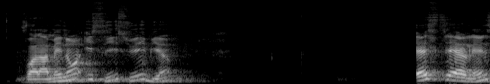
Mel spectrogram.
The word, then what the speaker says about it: strlen: strlen s'écrit strlen, comme ça.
